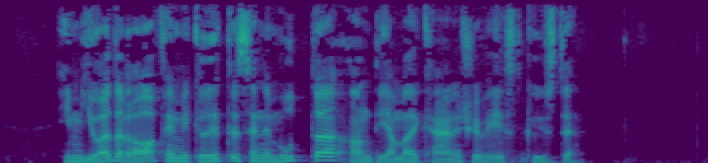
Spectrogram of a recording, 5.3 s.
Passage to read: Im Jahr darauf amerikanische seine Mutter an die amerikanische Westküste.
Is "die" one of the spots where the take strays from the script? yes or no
no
